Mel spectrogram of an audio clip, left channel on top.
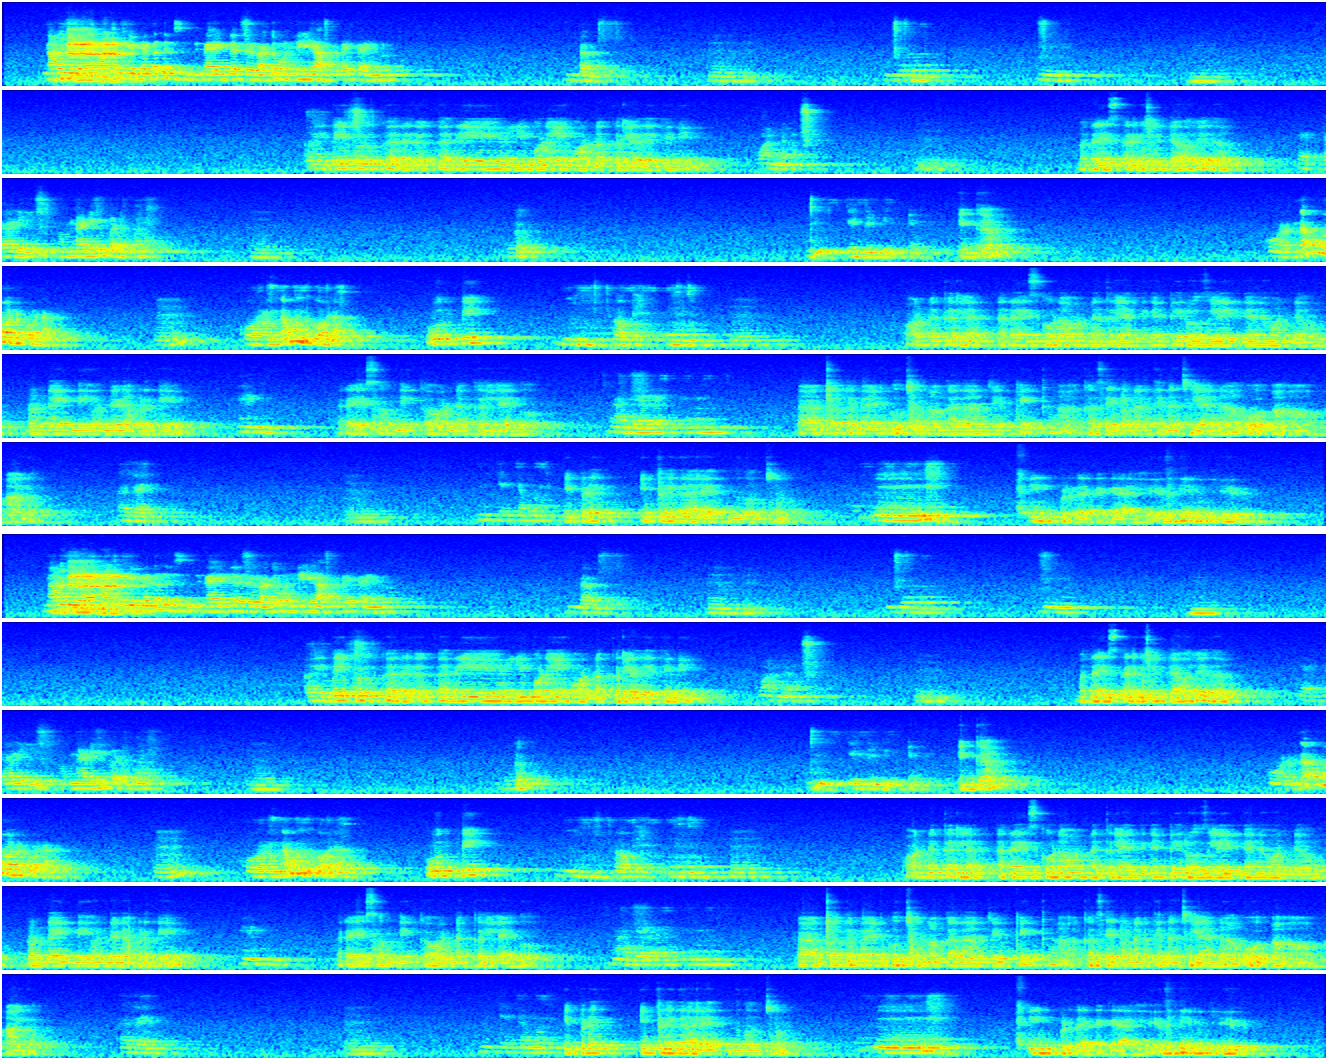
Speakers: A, on the left; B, on the right.
A: నాకు
B: విన్నాను నేను
A: అక్కడికి
B: కూడా.
A: ఎళ్ళాక తెలిసింది నైట్. నిద్ర గాదు ఒన్లీ అక్కడే టైం లోప్ ఉండాలని.
B: ఊహు
A: ఊహ్ ఊ
B: ఊ అయితే
A: మ్మ్
B: ఇప్పుడు కర్ కర్రీ అయి కూడా ఏం వండక్కర్లేదా అయితేని.
A: వండను
B: మ్ మరి రైస్ కడిగి పెట్టావా లేదా.
A: పెట్టాలీ ఆమెని అడిగి పెడతా
B: ఊ ఇంక
A: ఊ ఏందేంటి
B: ఇ ఇంకా
A: కూరుందా వండుకోవాలా
B: ఊహ్
A: కూరుందా వండుకోవాలా
B: ఉంది
A: ఊ హు ఓకే ఊ
B: హ్మ్. వండక్కర్లే రైస్ కూడా వండక్కర్లే ఎందుకంటే ఈ రోజు లేట్ గానే వండాం. రెండయింది వండేడప్పటికే.
A: ఊహు
B: రైస్ ఉంది ఇంకా వండక్కర్లేదు.
A: అదేలేే ఉమ్మ్
B: కాదు పత్ తె బయట కూర్చున్నాం గదా అని చెప్పి ఇంకా కాసేపు ఉన్నాకా తినొచ్చులే అని ఉ అ అ ఆగాం.
A: ఆగైన్
B: మ్
A: ఇంకేంటం
B: ఇప్పుడే గ్ ఇప్పుడే గాలి ఏతుంది కొంచెం
A: మ్
B: ఇప్పుడు దాకా గాలి లేదు ఏమి లేదు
